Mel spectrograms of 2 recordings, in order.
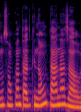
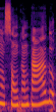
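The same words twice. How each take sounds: First: Said in the usual way. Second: Sung tone pushed through the nose; nasal singing voice, resonance in the nose. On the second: Shown as a demonstration. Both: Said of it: "Faz uma demonstração pra gente do nasal".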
